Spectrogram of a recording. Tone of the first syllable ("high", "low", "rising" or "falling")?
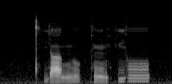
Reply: low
